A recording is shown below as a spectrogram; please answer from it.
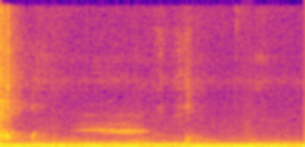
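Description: Faint handling noise of fingers turning a small white plastic motion sensor and its detached round mount, with a brief light scrape under a second in, over a low steady hum.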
